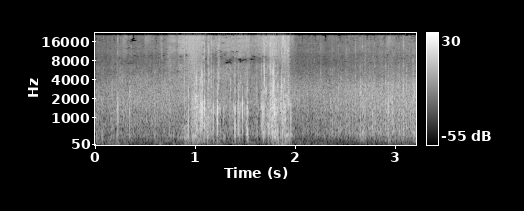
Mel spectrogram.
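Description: Rain falls on a house whose roof has underlayment down but no shingles yet, with water leaking inside: a dense, steady hiss with louder bursts of pattering in the middle before it settles back to an even wash. No talk.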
